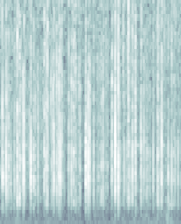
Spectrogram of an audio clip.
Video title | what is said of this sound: ASMR Guessing Game and Relaxing Trigger Assortment (soft spoken + whispered) | it doesn't make the sound until you shake it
